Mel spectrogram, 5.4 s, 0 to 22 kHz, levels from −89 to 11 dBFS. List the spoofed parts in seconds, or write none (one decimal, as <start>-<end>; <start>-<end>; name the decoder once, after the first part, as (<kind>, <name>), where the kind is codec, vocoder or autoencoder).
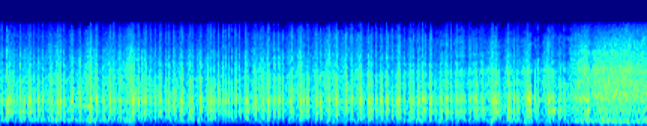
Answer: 4.4-5.0 (codec, HILCodec)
